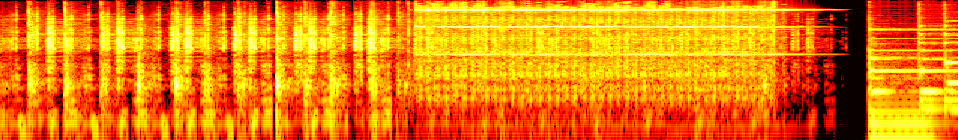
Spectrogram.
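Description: Mechanical alarm clock ticking fast and evenly, then its bell ringing loudly for about two and a half seconds before cutting off abruptly. A short musical jingle starts just before the end.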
